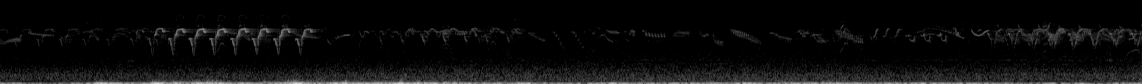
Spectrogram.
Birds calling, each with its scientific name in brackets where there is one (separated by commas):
Eurasian Skylark (Alauda arvensis), Hawaii Amakihi (Chlorodrepanis virens)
